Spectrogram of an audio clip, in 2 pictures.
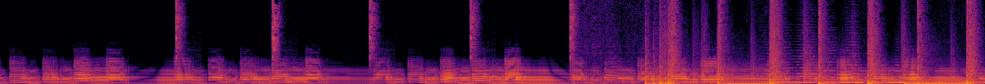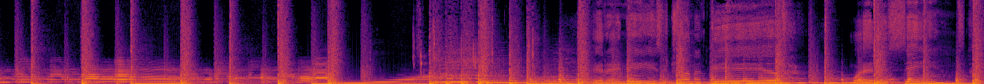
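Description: A retro soul song from a singer's first solo record plays, opening with a sparse instrumental intro before drums and a full band kick in with a steady, punchy beat that stays loud and driving.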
